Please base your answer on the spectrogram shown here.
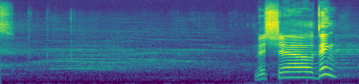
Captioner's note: audience cheering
